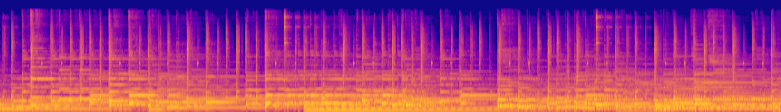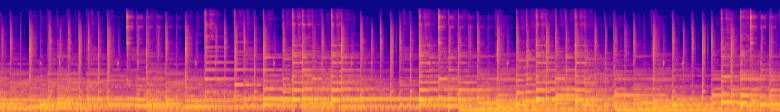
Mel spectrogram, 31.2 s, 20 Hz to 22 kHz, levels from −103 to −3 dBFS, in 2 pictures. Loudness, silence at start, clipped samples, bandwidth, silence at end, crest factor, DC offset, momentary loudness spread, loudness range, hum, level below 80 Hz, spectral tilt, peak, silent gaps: -21 LUFS; 0 s; under 0.1%; 16 kHz; 0 s; 16 dB; under 0.1%; 6 LU; 2 LU; none; -40 dBFS; -6.5 dB/octave; -4 dBFS; none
